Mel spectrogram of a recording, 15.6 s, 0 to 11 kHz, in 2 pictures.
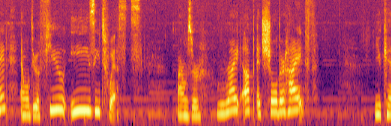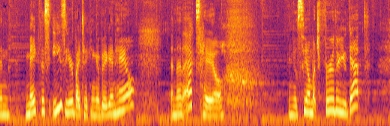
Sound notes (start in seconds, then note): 10.6 inhales; 12.3 exhales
